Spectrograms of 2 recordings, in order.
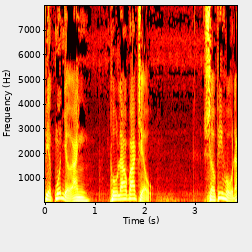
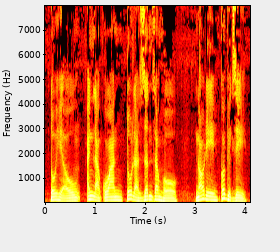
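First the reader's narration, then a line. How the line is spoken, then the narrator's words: Dry, cold laugh. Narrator (Vietnamese): Sở Phi Hổ cười nhạt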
